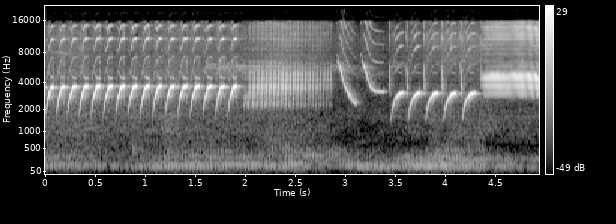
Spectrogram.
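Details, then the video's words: Lure song for lazy canaries: a fast series of about fifteen evenly spaced, downward-swept whistled notes, then a buzzy roll, more swooping notes and a sustained high rattle. "PANCINGAN KENARI MALAS BUNYI"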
